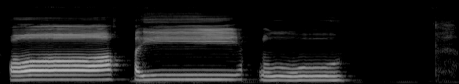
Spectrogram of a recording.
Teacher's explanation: دو نقطوں والا قواف حروف مستعالیہ میں سے ہے، اس کو پر پڑھیں گے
